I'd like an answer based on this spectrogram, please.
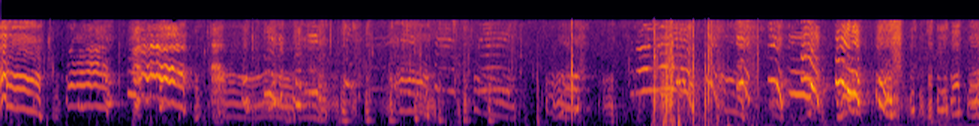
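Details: Several Labrador Retriever puppies squeaking while their mother cleans them after feeding: dense overlapping high whimpers and short arched squeals, louder and busier in the second half, with soft rustling.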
